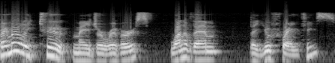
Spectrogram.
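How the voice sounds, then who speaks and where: A man with a Polish accent and fairly high pitch talks at a fairly slow pace, his pitch swinging very widely. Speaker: bible teacher. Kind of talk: lecture.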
